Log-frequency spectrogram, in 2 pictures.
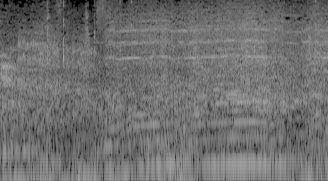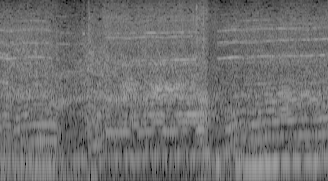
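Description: Race cars roar around a GRID Legends circuit, engines droning and shifting pitch as they accelerate and brake close together, a steady loud whine with tire noise and an occasional voice over the top.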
